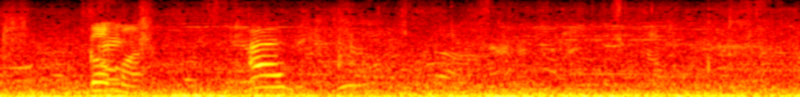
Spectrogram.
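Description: Voices of people walking on a busy promenade, with two short high-pitched calls about half a second and a second and a quarter in, over a steady low rumble.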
